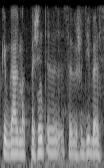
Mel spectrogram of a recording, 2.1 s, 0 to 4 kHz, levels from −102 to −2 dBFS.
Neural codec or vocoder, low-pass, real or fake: codec, 16 kHz, 4 kbps, X-Codec, WavLM features, trained on Multilingual LibriSpeech; 3.6 kHz; fake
